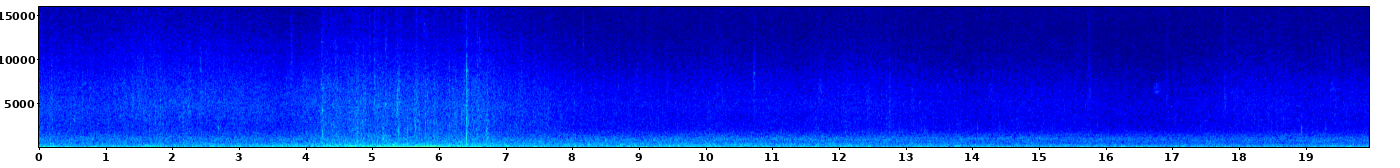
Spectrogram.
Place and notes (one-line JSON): {"title": "Immerath, Erkelenz, Germany - Leaves blowing beside Immerath church", "date": "2012-11-01 13:47:00", "description": "Immerath is a condemned village. In around 5 years the massive Garzweiler mine will swallow this land and the motorway nearby. People are already negotiating compensation with the company concerned (RWE AG) and moving out. 4 centuries of its history will disappear utterly to exist only in memory.", "latitude": "51.05", "longitude": "6.44", "altitude": "96", "timezone": "Europe/Berlin"}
